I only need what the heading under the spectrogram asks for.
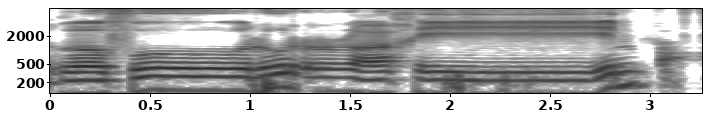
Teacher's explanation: Lam fathah berdiri mat tobi'i ghafurur rahim Pak domah wawu sukun juga mat tobi'i dibaca panjang dua harokat. Domah tanwin bertemu dengan huruf ro bacaan idgham bila gunnah masuk dengan tidak mendengung ya langsung masuk ke huruf ro ditandai ro-nya ada tasdidnya tapi tidak mendengung.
